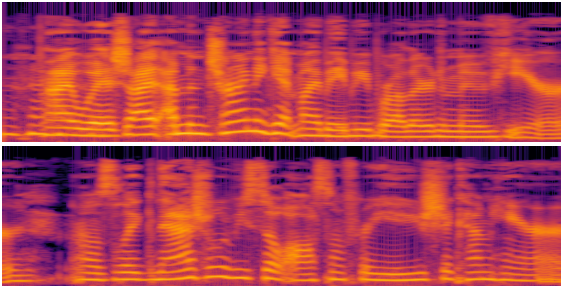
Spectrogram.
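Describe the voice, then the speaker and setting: Over noticeable background noise, a woman with a slight Southern US accent talks at a very fast pace with lively intonation and hardly any pauses. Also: medium pitch for a woman. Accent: slight Southern accent picked up over years. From West Virginia, Morgantown. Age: 30s. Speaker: adoptee and foster parent. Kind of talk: interview.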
